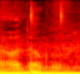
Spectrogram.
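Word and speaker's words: Odogwu: How you pronounce that shit? I call it Odogu.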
